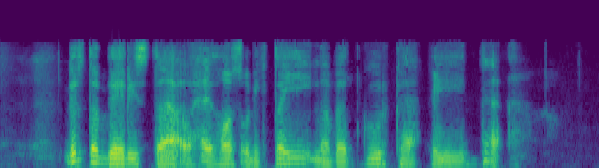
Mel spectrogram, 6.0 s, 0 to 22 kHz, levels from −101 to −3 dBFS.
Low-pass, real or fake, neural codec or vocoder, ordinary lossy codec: 19.8 kHz; fake; codec, 44.1 kHz, 2.6 kbps, DAC; AAC, 24 kbps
